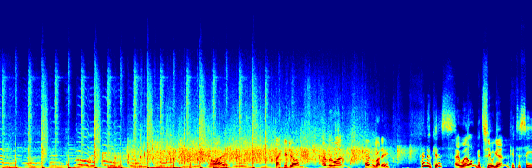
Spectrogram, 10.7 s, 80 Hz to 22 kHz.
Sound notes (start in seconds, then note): 0.0 electronic music playing; 2.0 applause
